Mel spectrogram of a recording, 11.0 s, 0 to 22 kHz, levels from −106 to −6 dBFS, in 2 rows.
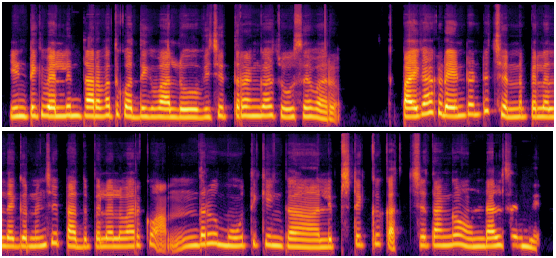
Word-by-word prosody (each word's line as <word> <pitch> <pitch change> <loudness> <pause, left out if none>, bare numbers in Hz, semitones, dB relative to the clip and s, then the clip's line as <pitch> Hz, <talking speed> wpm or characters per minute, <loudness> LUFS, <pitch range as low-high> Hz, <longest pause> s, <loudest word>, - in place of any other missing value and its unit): ఇంటికి 265 +2 +1
వెళ్ళిన 265 +2 +3
తర్వాత 260 +1 +4
కొద్దిగా 245 -1 0
వాళ్ళు 230 -1 +4 0.2
విచిత్రంగా 265 +2 0
చూసేవారు. 235 -6 -1 0.7
పైగా 245 +6 +7
అక్కడేంటంటే 300 +1 +2
చిన్న 240 -4 +1
పిల్లల 240 0 +1
దగ్గర 230 +1 -2
నుంచి, 260 +7 -3
పెద్ద 220 -2 0
పిల్లల 225 0 -2
వరకు 255 +4 -5
అందరూ 255 +7 -3
మూతికి 250 +3 -4
ఇంకా 225 -3 -1 0.3
లిప్‌స్టిక్ 255 +6 -7 0.2
ఖచ్చితంగా 255 +2 -4
ఉండాల్సిందే. 235 -3 -1
250 Hz, 120 wpm, -18 LUFS, 235-265 Hz, 0.7 s, పైగా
